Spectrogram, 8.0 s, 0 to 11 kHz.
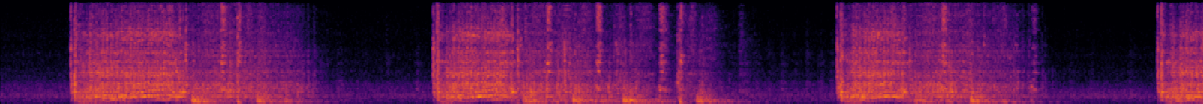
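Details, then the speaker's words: Broken Kohler K341 single-cylinder cranked slowly on a low booster pack, with only about 55–60 psi registering: three cranking bursts that catch, stumble and die; hard starting, with the carburettor flooding. "okay so obviously I still have to go over some stuff with this engine carburetor is floodi"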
